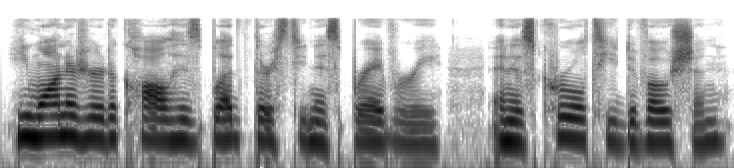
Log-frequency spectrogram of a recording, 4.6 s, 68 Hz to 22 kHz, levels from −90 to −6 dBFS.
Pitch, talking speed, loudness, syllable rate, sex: 175 Hz, 155 wpm, -18 LUFS, 5.0 syllables/s, female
